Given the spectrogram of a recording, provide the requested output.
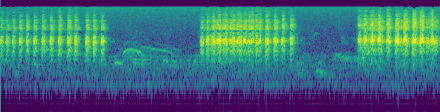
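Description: Eurasian magpie giving three bursts of harsh, rattling chatter, each a fast run of dry chak notes, with faint softer bird calls in the pauses.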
